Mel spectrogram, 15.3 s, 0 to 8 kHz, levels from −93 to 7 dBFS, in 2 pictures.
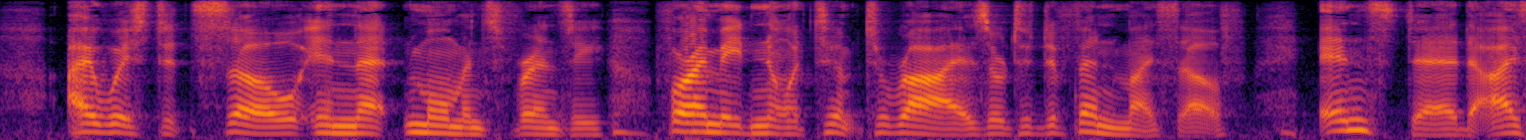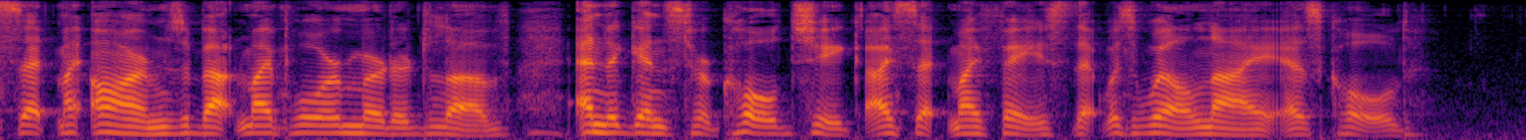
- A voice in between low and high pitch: Yes, medium, 150 Hz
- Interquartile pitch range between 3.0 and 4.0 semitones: Yes, average, 3.3 semitones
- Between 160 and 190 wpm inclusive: Yes, average, 175 wpm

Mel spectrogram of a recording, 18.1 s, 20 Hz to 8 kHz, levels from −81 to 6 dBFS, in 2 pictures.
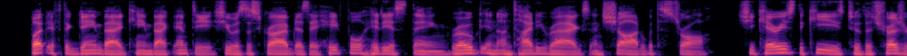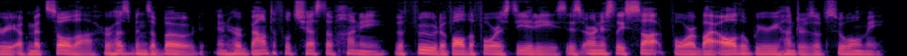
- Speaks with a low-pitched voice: Yes, low, 105 Hz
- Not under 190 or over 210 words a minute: Yes, average, 200 wpm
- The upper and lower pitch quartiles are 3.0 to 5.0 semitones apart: No, narrow, 2.6 semitones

